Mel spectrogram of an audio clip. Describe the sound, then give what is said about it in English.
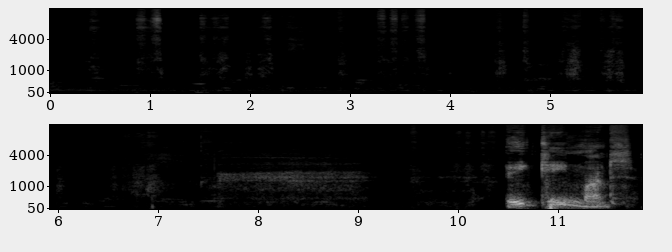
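Pen scratching as something is written down by hand, a steady scratchy rasp lasting a few seconds, preceded by scattered short faint taps and followed by a louder burst of sound. “I'm going to write down.”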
